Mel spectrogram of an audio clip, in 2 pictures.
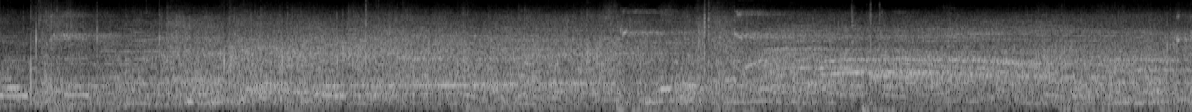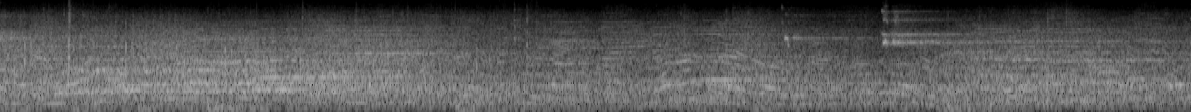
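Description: A crowd of young people chatters in a large echoing hall.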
